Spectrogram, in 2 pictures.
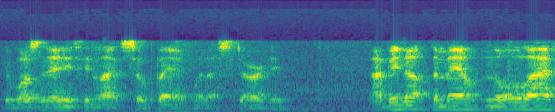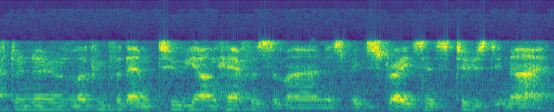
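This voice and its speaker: An actor playing a folksy, slyly probing farmer in a spooky radio drama. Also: male voice, medium pitch, moderate pace, natural voice. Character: evasive, insinuating rustic farmer neighbour. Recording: muffled, echoey room with background noise.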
